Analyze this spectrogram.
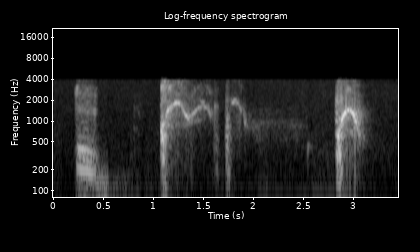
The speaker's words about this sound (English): Sorry, yeah, you hear me coughing. I'm sorry about that.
